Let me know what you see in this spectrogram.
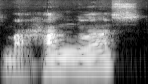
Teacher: we get a metathesis and a full velar nasal instead of the assimilated nasal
